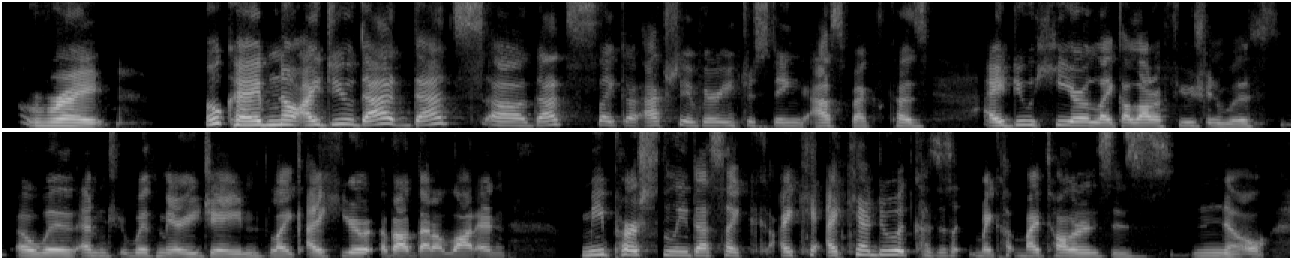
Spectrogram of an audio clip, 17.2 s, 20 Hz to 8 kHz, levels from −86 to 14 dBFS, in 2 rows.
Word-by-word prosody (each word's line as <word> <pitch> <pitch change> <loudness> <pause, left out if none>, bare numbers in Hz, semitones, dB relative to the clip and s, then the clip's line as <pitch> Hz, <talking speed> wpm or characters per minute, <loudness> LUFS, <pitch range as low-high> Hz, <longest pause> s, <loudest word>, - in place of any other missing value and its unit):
Right, 210 -2 +7 0.7
okay, 255 -8 +7
no, 270 +1 +5
I 250 +2 +5
do 305 +2 -3
that 265 -1 +3
that's, 345 +6 -2
uh, 230 -3 0
that's, 245 +6 -4
like, 245 -1 -6
uh, 225 - -5
actually 240 +2 -5
a 220 - -7
very 220 0 -7
interesting 205 -2 -11
aspect, 195 -3 -5
'cause 195 -4 -3 0.4
I 220 +1 +4
do 260 +2 -6
hear, 245 -2 0
like, 205 -1 +1
a 205 - +2
lot 200 -1 +4
of 190 - -6
fusion 200 -2 -11
with, 180 +6 -8 0.2
uh, - - +1
wi 190 0 +3
and 195 0 -5
J - - -18
with 200 +1 -4
Mary 190 -2 -3
Jane, 175 -1 -4
like, 180 -1 -3
I 190 - +2
hear 200 0 0
about 185 0 +2
that - - +2
a 175 - -2
lot, 175 -1 0
and 185 -1 -6 0.5
me 260 +4 -2
personally, 260 -4 0
that's, 230 -1 0
like, 225 -3 -5
I 225 - +1
c - - -8
I 230 - +3
can't 275 -2 -3
do 270 0 +1
it 255 - +4
'cause 225 -3 -15
it's, 200 - -14
like, 295 - -13
my 195 -2 -4
c - - -23
my 200 0 -1
tolerance 195 -1 -1
is 170 -1 -14
no. 180 -2 -6
210 Hz, 210 wpm, -26 LUFS, 190-245 Hz, 0.7 s, Right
